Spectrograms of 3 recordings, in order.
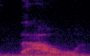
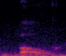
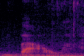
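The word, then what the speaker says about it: bao: the word, and it's bow, not like bow. It's spelled the same way, but we pronounce it bow, like a dog, bow.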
